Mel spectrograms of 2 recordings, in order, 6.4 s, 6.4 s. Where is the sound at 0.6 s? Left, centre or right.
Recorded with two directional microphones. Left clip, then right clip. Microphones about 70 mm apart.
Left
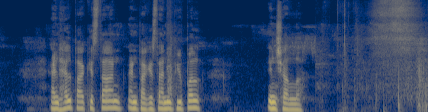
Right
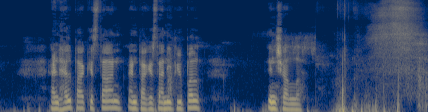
Centre.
